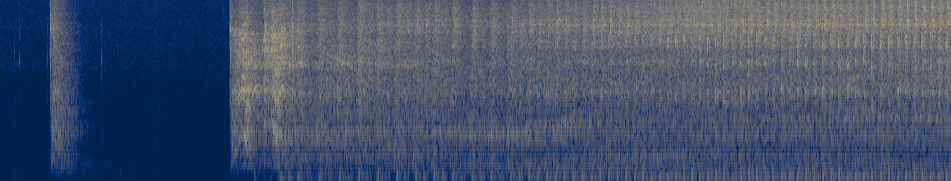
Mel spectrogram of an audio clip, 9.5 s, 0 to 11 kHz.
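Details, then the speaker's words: Suzuki GZ250 after head gasket replacement, previously overfilled with oil and fuel from a leaking gas valve: short crank, then catches into a steady, even single-cylinder thump that revs cleanly; starts and runs healthy. "All right, yes. Job well done. It actually revs now. Sounds freaking great."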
